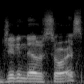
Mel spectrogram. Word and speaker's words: Giganotosaurus: But we're going to try to tame a giga, which is actually pronounced Jiggonotaurus, but we're going to call it Giga because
